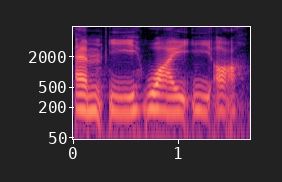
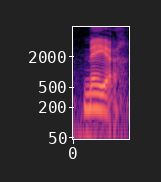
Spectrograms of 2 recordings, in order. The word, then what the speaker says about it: Meyer: And then her last name is M-E-Y-E-R. Meyer.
